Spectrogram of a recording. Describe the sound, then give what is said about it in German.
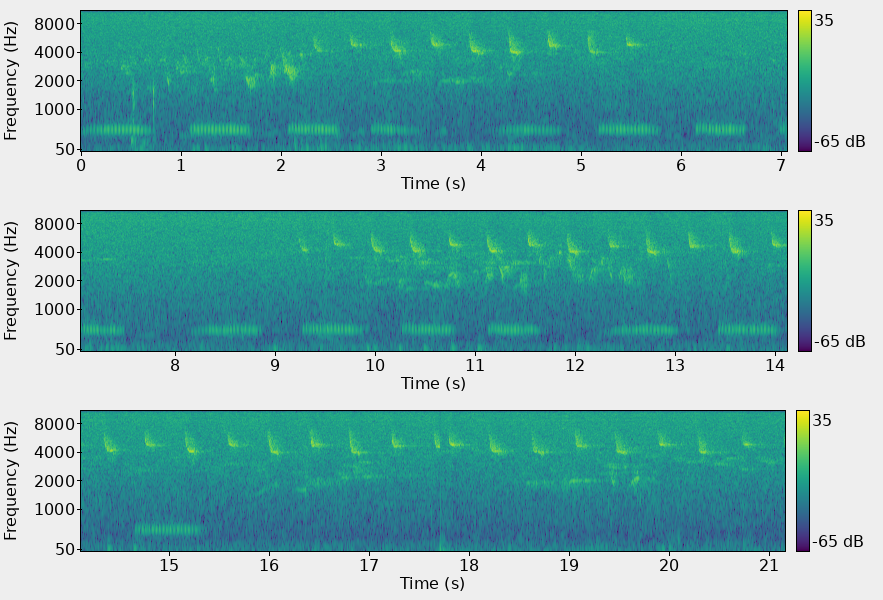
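Soft purring coos of a European turtle dove repeat in a long, steady run of low rounded pulses, with other birds chirping thinly above them. “Ich stelle fest, dass ich einfach zu wenig weiß über die Turteltaube, weil die so heimlich ist”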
